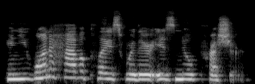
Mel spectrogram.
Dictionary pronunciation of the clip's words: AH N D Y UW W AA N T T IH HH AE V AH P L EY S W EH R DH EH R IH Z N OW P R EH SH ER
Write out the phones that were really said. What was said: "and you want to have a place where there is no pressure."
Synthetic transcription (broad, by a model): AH N Y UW W AA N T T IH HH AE V AH P L EY S W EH R DH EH R IH Z N OW P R EH SH ER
